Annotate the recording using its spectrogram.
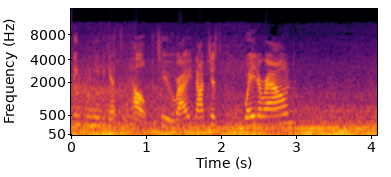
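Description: A young woman speaks with urgency, close by.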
